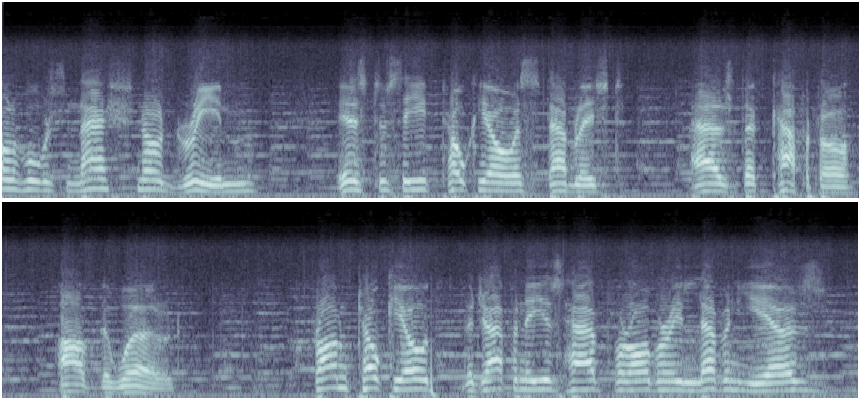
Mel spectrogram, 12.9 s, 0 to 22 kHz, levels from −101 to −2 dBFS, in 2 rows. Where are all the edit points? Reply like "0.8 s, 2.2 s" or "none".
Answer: none

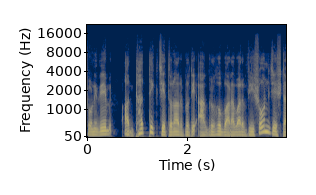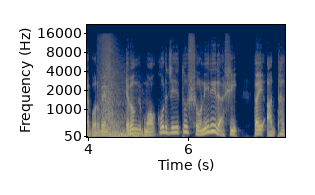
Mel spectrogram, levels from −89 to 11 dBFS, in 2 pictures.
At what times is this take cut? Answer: none

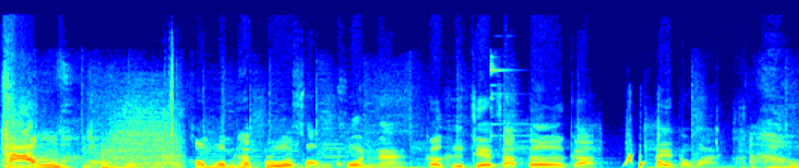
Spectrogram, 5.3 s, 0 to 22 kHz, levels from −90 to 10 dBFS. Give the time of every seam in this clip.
1.0 s, 2.6 s

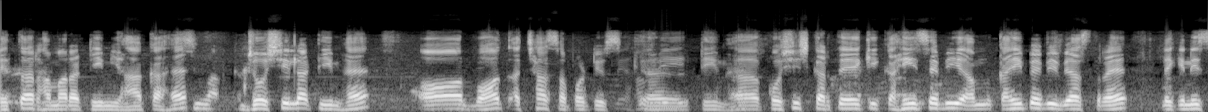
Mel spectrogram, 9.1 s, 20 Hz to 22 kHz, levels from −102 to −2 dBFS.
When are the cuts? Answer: 5.3 s

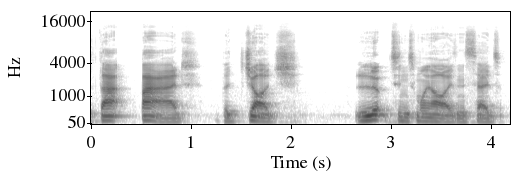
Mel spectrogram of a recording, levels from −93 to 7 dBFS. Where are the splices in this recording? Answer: none

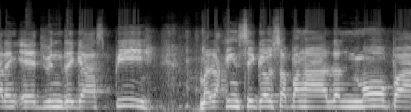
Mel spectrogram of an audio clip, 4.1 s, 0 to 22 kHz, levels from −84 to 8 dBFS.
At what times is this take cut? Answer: 1.5 s

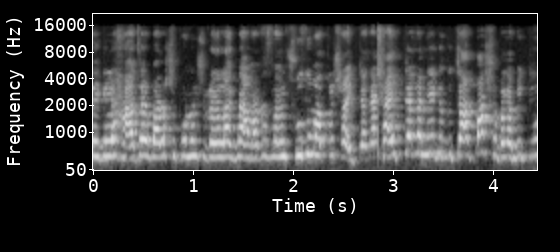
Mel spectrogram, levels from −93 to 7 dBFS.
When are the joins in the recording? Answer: 2.9 s

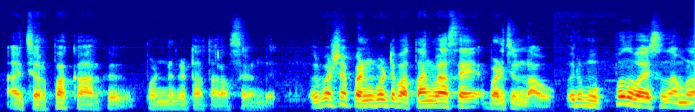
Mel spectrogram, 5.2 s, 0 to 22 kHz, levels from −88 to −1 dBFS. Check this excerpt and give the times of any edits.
4.2 s

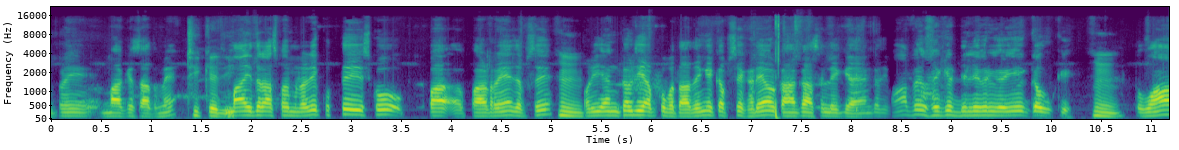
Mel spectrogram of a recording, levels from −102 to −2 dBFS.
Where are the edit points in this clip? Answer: 8.6 s

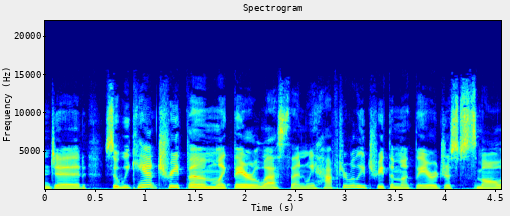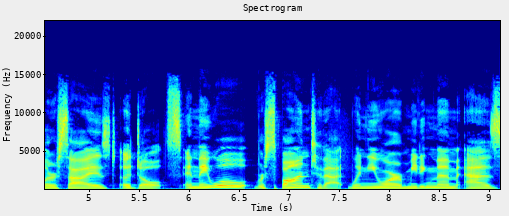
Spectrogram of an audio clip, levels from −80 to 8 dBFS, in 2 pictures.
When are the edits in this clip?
none

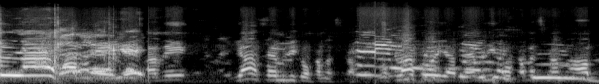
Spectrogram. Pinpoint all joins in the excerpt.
1.5 s, 3.8 s

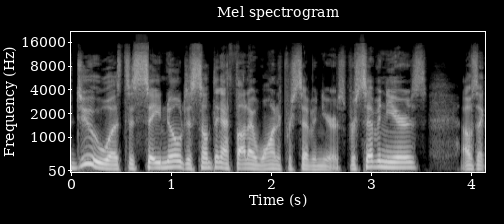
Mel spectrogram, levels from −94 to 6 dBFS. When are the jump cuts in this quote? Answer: none

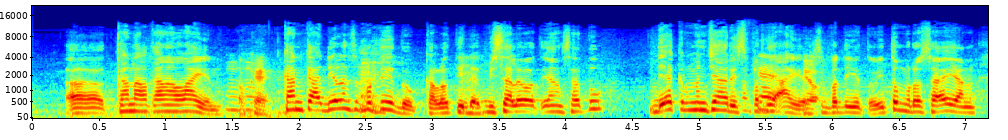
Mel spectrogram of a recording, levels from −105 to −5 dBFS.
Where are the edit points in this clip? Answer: none

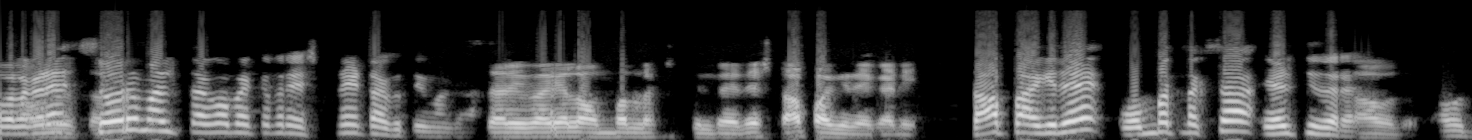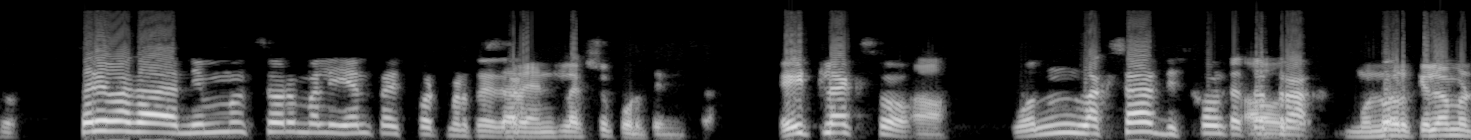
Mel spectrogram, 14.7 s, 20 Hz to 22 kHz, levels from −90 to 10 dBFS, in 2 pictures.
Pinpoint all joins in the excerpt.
none

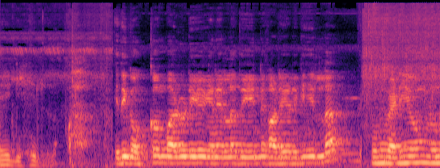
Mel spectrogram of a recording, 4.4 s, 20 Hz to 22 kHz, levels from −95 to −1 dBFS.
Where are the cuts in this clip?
1.0 s, 3.6 s

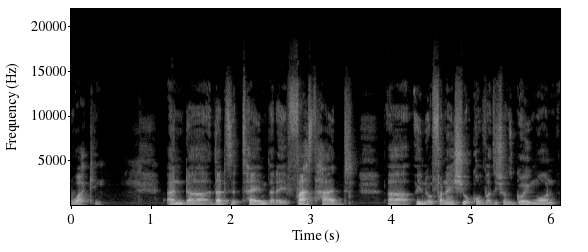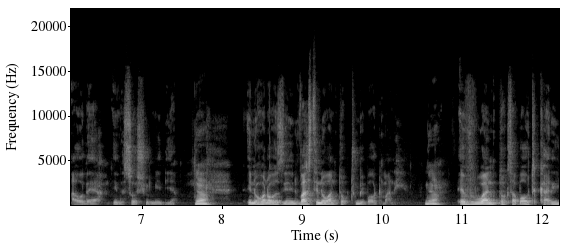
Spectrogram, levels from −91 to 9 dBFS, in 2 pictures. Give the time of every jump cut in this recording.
none

